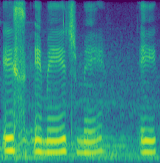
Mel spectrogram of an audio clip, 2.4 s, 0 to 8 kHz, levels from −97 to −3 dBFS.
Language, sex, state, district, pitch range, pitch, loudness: Hindi, female, Madhya Pradesh, Bhopal, 200-220 Hz, 205 Hz, -15 LUFS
